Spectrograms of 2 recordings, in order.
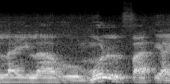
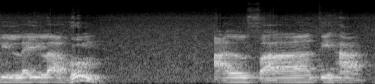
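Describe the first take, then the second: First: The words run together with no pause. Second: There is a pause after lahum. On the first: "itu nyambung" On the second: "kalau mau pedot"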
